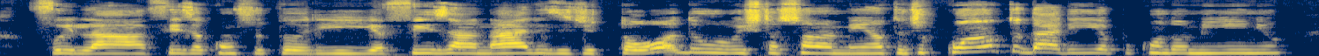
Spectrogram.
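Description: Her fairly high, somewhat breathy voice moves at a moderate pace with ordinary pitch variation and hardly any pauses, and the woman is heard in a very clean recording against a silent background. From Rio de Janeiro, Brazil. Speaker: parking industry consultant. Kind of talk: casual interview.

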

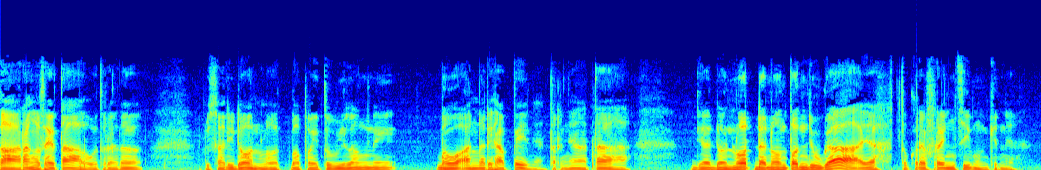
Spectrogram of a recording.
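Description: The delivery moves at a moderate pace. Its intonation stays flat and monotone. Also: man, fairly low pitch for a man. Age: 20s. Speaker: solo podcaster. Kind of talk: casual monologue. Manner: rambling, self-correcting.

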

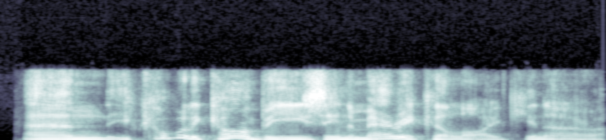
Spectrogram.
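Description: A man with an English accent. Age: 50s. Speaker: public speaker and coach. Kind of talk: casual interview chat.

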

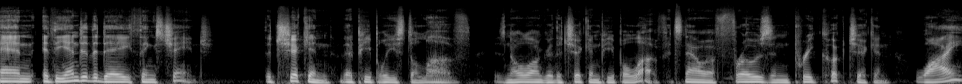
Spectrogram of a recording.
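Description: In an American accent, a man with a fairly low pitch and lively intonation speaks at a moderate pace, somewhat breathy, in a dry, close sound with no echo on a very clean recording with a silent background. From US Northeast. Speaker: franchising consultant. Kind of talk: casual interview. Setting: studio.

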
